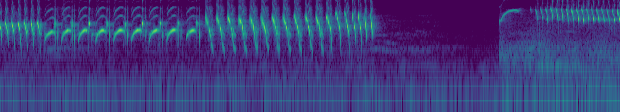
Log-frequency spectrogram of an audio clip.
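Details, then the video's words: Caged male canary singing: rapid looping whistled notes give way to a dense fast rattle, then silence of about a second, a short upslurred note and a fresh buzzy trill. "صوت كناري canary"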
